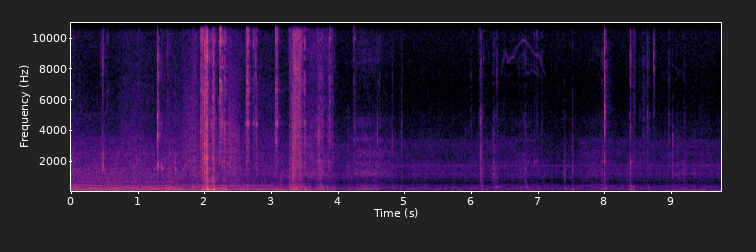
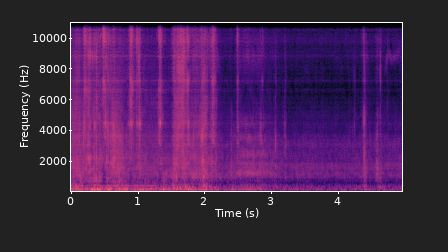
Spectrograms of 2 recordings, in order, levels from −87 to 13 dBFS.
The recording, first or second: first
